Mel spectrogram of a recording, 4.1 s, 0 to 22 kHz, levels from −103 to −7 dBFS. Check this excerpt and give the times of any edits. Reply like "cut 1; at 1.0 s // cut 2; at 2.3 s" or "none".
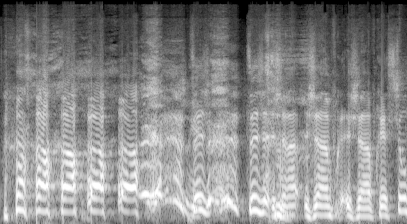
none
